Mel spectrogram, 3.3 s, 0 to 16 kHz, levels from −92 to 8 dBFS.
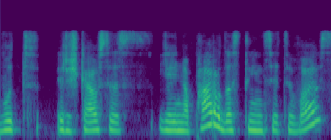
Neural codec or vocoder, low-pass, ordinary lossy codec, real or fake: codec, 16 kHz, 8 kbps, FreqCodec, smaller model; 7.2 kHz; MP3, 64 kbps; fake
